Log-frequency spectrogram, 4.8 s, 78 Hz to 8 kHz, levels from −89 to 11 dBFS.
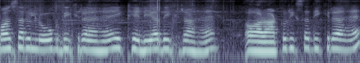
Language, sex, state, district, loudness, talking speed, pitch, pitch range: Hindi, female, Chhattisgarh, Raigarh, -16 LUFS, 225 wpm, 220 Hz, 200-230 Hz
